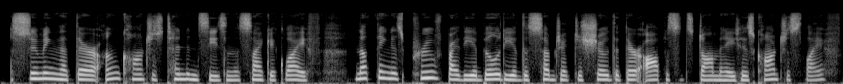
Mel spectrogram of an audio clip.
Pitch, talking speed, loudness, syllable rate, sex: 225 Hz, 200 wpm, -18 LUFS, 6.4 syllables/s, female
